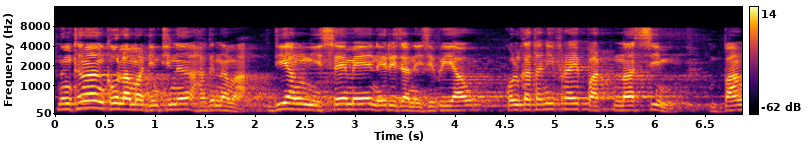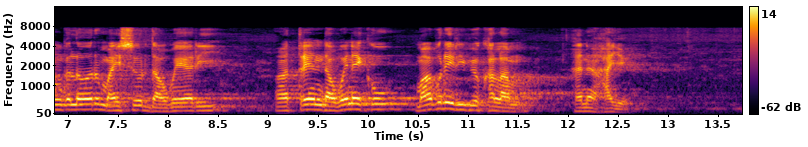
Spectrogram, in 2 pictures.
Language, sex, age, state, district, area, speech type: Bodo, male, 30-45, Assam, Kokrajhar, urban, read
